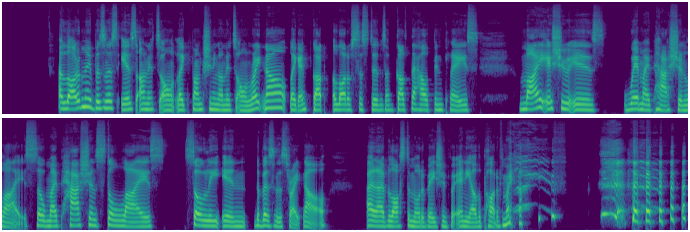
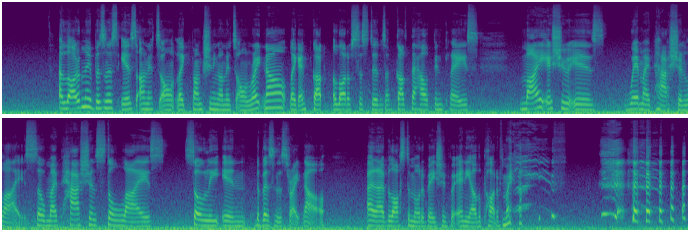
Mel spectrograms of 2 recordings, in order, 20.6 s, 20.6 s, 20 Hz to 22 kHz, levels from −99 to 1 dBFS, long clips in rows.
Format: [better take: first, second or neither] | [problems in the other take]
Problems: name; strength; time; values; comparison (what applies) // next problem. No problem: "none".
first | low rumble; faint; throughout; 20 dB below the speech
